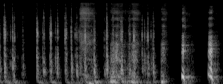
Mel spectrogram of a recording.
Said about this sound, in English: my microphone is from my keyboard, so me typing sounds like this.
